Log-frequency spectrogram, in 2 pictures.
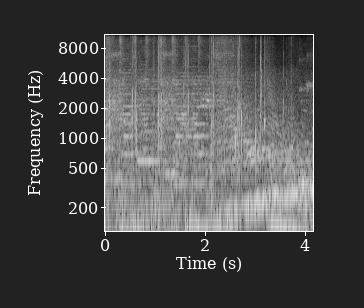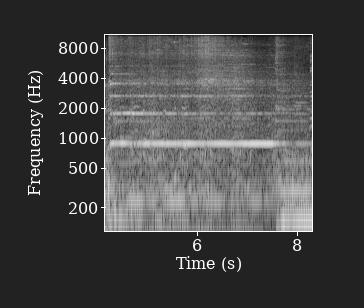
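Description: Hip-hop dance music played over the stage speakers: a beat with sharp percussive hits, then about three seconds in a rising sweep, and from about four seconds a long held high note over sustained chords.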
